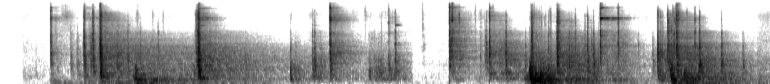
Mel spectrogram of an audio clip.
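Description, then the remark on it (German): A heavy door, the entrance to the cathedral treasury and diocesan museum in Eichstätt, is unlatched and pushed open as it reopens to the public after the winter break: a series of loud metallic clunks and thuds with rattling and scraping in between, with no voices. “Lange Zeit war diese Tür verschlossen, der Eingang zum Domschatz und Diözesanmuseum in Eichstätt.”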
